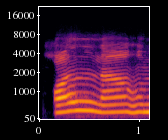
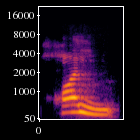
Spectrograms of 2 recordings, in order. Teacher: جیسے یہاں بھی مثال ہے وَلَأَدْخَلْنَاهُمْ، خَلْنَاهُمْ نہیں، خل، مکمل لام کو ظاہر کر کے پڑھیں گے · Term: اشد الاظہار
